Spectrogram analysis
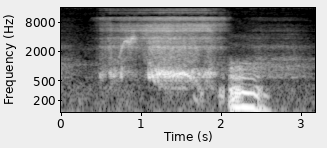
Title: Snoring - they are racing who can snore the loudest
